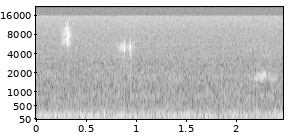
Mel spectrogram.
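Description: Near silence, broken by one short, faint high-pitched click about a third of a second in and a fainter tick just before the one-second mark.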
